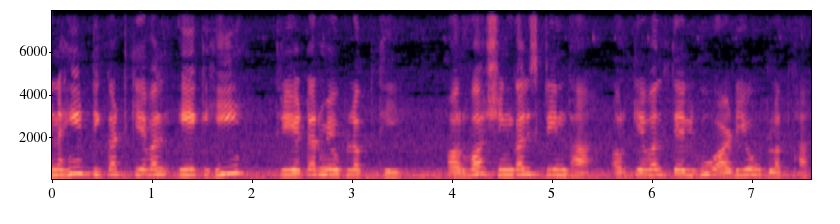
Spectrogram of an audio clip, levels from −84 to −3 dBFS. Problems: none marked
